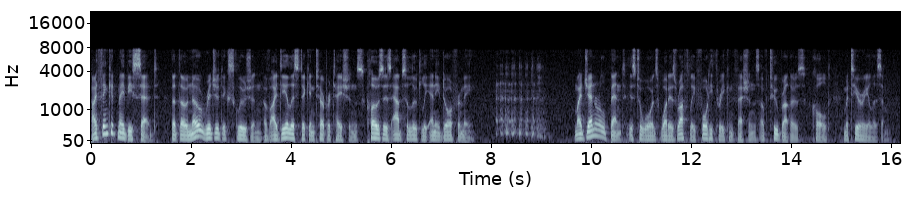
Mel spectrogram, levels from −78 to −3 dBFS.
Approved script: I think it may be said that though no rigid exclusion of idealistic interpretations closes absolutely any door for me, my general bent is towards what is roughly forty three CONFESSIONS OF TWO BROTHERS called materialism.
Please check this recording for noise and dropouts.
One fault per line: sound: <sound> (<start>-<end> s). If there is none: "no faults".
sound: throat clearing (8.1-9.3 s)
